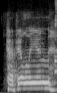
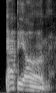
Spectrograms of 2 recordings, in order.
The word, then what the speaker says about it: Papillion: And this is Papillion, Nebraska. Papillon.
